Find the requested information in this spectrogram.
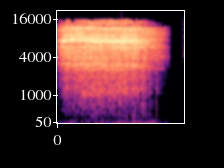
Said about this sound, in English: sound that came from the snake was not heard by Harry as words, only as pure fury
